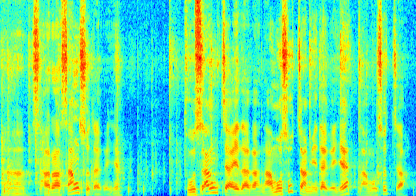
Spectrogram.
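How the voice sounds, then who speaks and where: A man's voice: medium pitch, sing-song, moderate pace, background noise. A man, a Buddhist monk, giving a casual dharma lecture and checking in with listeners by asking questions. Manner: chatty, checks listeners with tag questions, chuckles often.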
